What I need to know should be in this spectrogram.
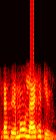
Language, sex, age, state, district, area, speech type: Assamese, female, 18-30, Assam, Jorhat, urban, conversation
